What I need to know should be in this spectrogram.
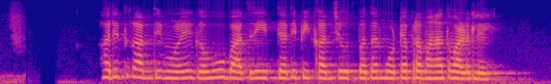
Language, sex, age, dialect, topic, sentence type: Marathi, female, 25-30, Standard Marathi, agriculture, statement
